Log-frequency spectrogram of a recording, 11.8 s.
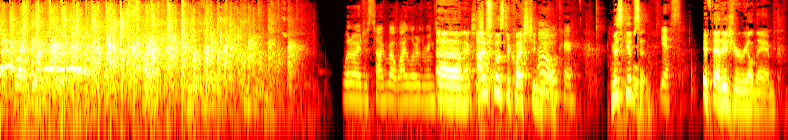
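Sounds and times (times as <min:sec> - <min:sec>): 
audience applause: 0:00.0 - 0:04.6
speech: 0:05.3 - 0:11.8.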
